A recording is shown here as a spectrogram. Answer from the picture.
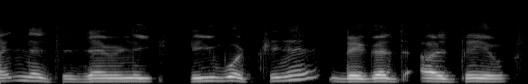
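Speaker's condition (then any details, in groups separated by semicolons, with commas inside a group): Cerebral palsy; speech impediment, rehearsed words for clarity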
